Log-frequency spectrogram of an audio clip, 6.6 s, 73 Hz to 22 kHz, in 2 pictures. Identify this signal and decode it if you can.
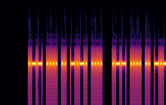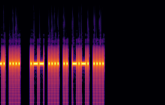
Morse code, heard as a keyed tone, about 40 wpm, 700 Hz. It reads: WHICH WHICH WHICH
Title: Top 300 Words Repeated 40wpm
